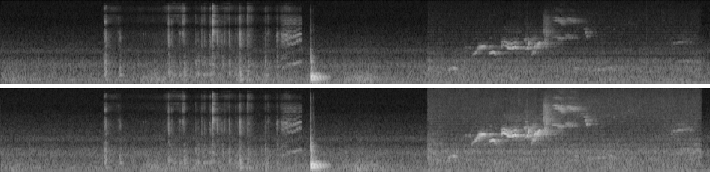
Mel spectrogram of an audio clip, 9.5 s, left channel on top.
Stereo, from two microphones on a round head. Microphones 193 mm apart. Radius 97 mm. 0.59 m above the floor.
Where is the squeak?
5° left (ahead or behind).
